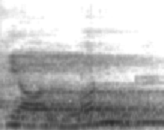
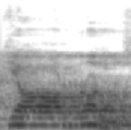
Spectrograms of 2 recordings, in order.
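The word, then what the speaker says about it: 결혼: Kok tidak dibaca kiolun? Kan ini bisa jadi huruf L. Seperti ini bisa R, bisa L. Kenapa dibaca kior bukan kiol? Itu adalah penutur asli. Kalau tulisan seperti ini bacanya kiorun.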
